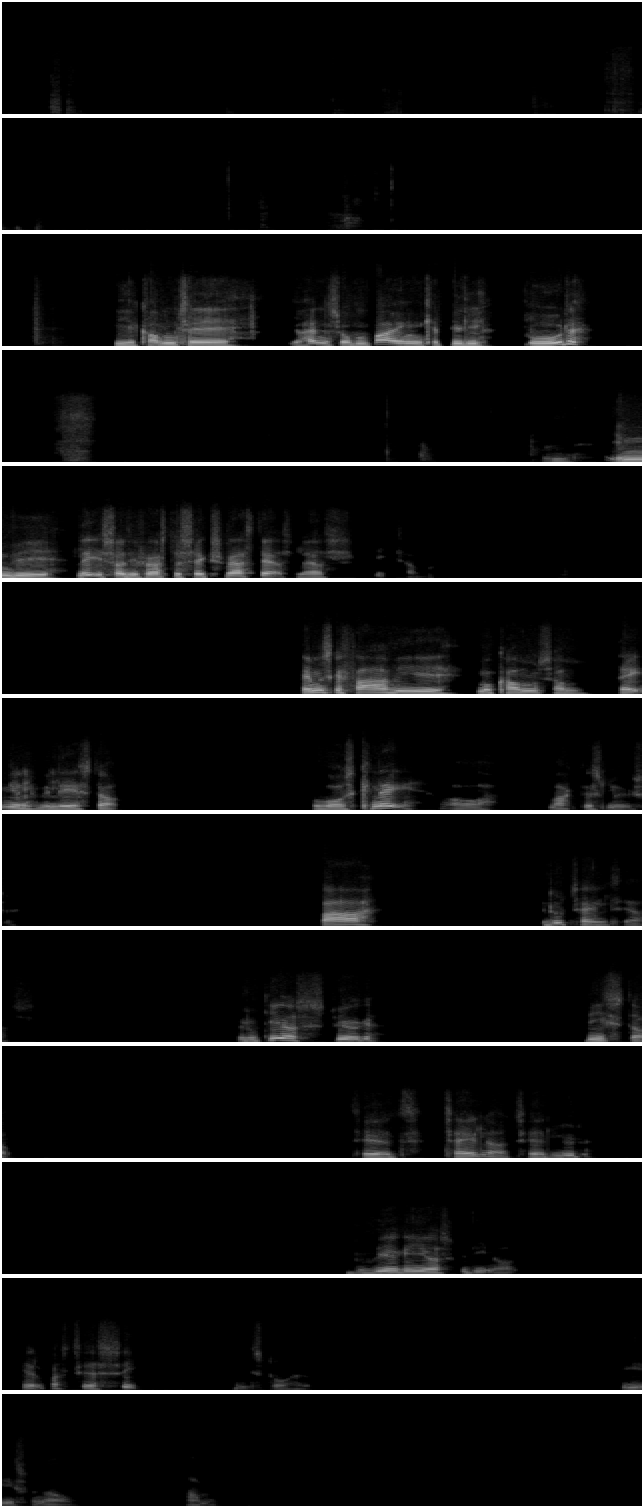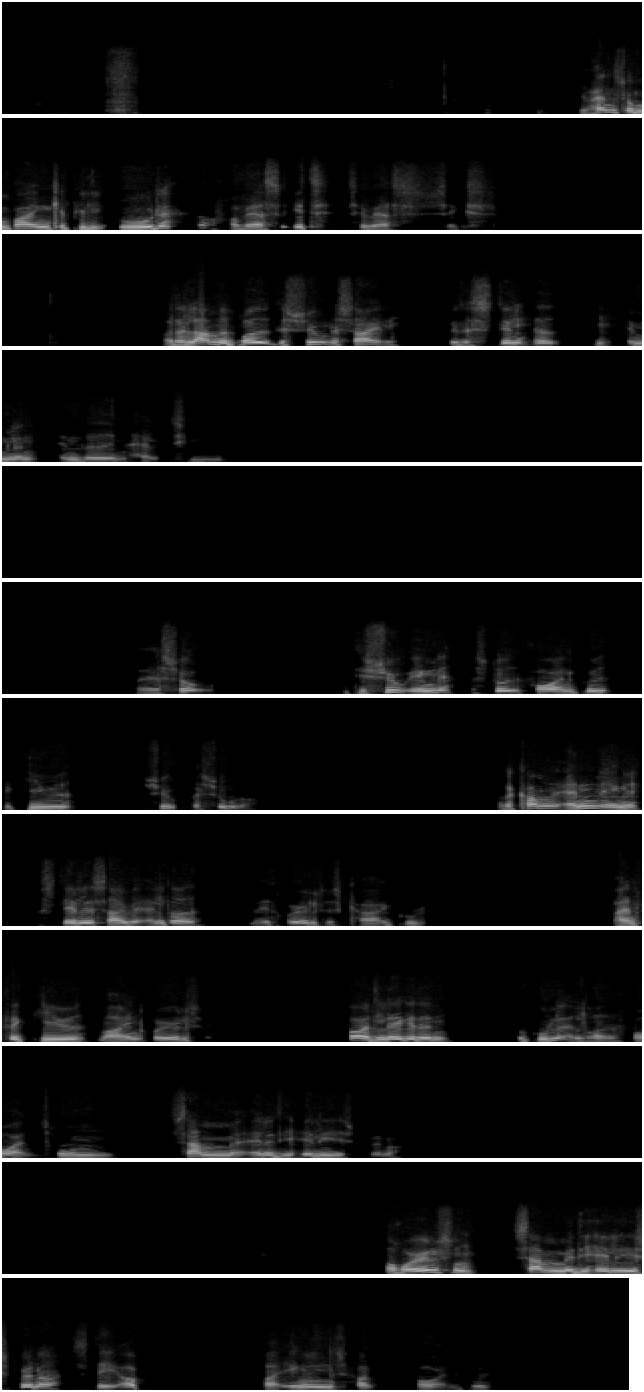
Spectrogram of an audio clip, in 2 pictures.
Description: Taler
